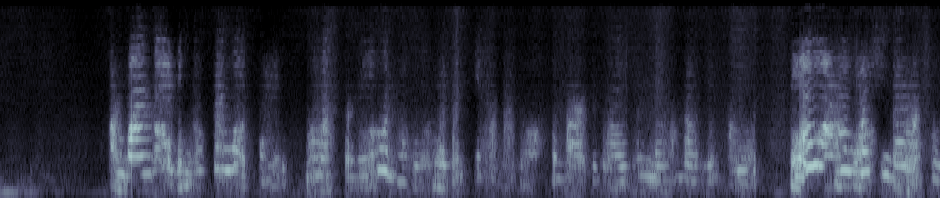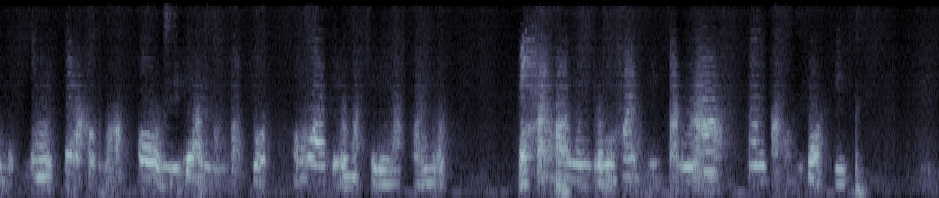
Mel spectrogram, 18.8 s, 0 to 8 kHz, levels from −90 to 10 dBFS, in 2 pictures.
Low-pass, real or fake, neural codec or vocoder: 7.2 kHz; fake; codec, 44.1 kHz, 0.9 kbps, DAC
